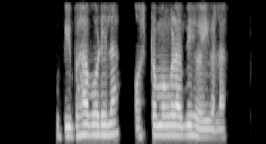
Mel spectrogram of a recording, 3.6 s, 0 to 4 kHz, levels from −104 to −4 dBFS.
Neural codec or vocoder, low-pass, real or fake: vocoder, 44.1 kHz, 128 mel bands every 512 samples, BigVGAN v2; 3.6 kHz; fake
